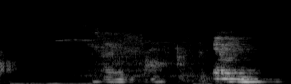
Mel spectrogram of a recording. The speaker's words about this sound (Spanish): Se escucha ahí por, ahí un perrito.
